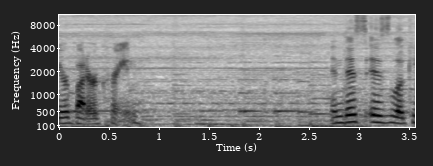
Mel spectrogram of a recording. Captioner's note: mixer whirring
